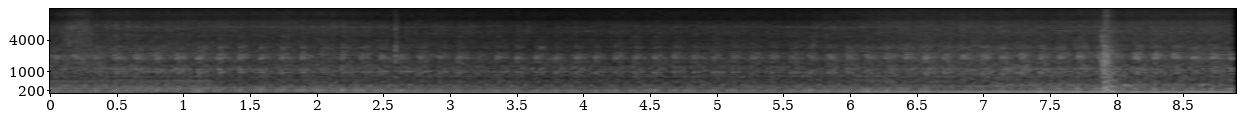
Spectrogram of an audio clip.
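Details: Toyota 3S-GE turbocharged petrol engine at idle: low drone with a steady light knock about three or four times a second, strange noise of unknown cause.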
